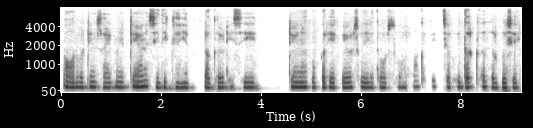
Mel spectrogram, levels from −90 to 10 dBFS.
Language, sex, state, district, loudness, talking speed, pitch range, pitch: Rajasthani, female, Rajasthan, Churu, -22 LUFS, 80 wpm, 170-185 Hz, 175 Hz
